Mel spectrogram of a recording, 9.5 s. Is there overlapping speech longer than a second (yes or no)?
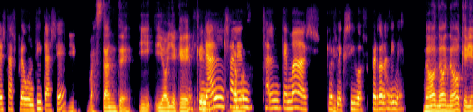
yes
